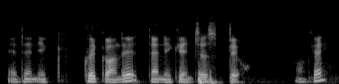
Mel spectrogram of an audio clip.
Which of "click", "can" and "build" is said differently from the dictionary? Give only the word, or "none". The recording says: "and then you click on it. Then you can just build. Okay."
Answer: build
